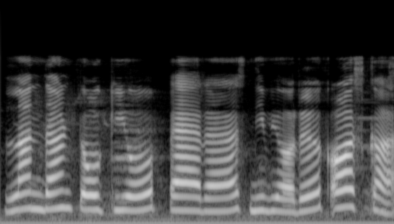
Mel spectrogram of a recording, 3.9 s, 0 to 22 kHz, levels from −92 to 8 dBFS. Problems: background sounds at intervals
